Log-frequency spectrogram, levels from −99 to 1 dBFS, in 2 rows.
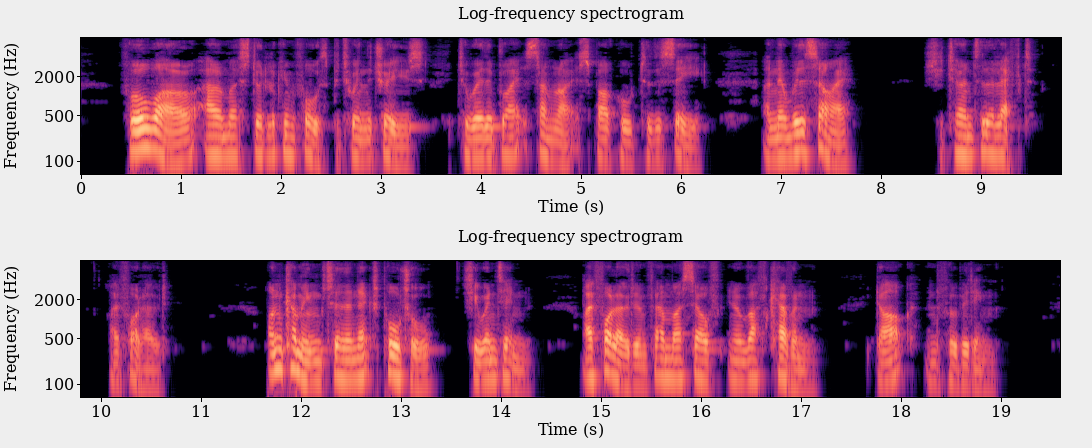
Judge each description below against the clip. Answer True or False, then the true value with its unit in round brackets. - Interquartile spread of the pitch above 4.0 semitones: False (3.0 semitones)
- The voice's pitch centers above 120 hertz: False (115 Hz)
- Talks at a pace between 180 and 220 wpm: False (160 wpm)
